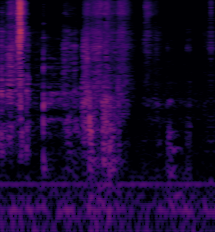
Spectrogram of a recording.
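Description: A page of a book being turned by hand: paper sliding and rustling softly, with a light tick about a quarter second in.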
